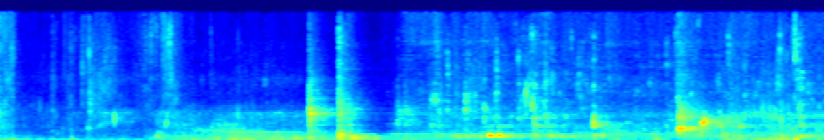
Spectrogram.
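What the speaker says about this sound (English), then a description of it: "the blade rinses out well enough so it's not clogging up" Running tap water pours steadily into a sink while a Gillette Labs heated razor blade is rinsed under it, with a few brief splashes and clinks over the continuous flow.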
